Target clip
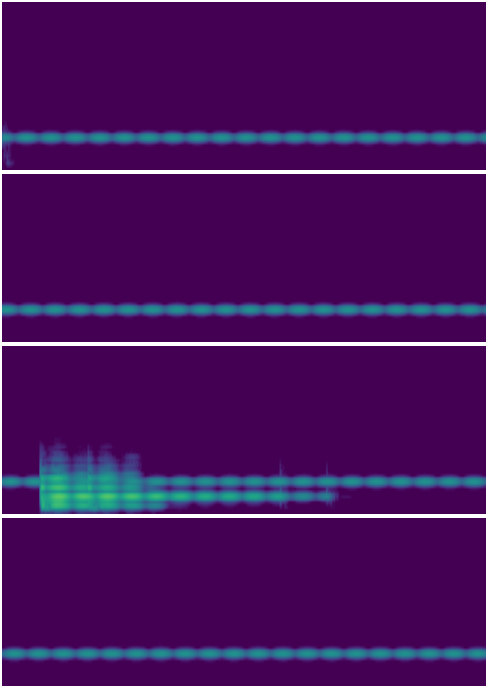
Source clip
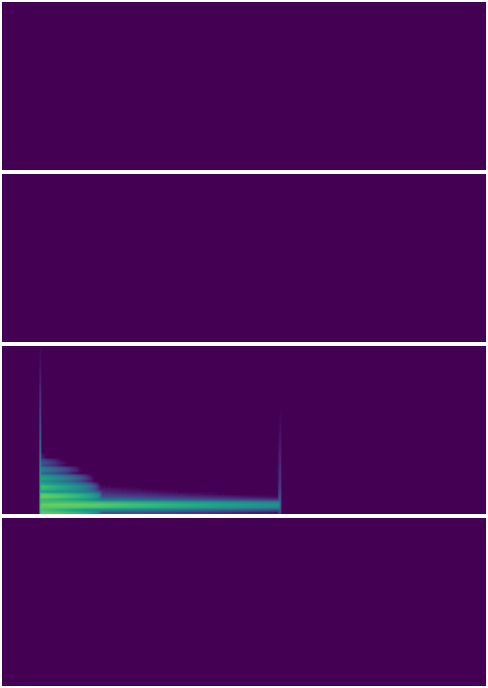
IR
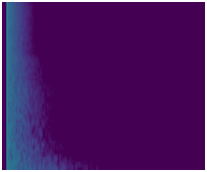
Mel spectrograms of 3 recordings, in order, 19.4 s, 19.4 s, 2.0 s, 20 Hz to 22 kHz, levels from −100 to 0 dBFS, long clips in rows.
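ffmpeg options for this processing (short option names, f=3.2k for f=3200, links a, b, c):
-filter_complex "[0:a]bandreject=f=50:t=h:w=6,bandreject=f=100:t=h:w=6,bandreject=f=150:t=h:w=6,bandreject=f=200:t=h:w=6,bandreject=f=250:t=h:w=6,asplit=2[a][b];[b]aecho=0:1:471:0.473[c];[a][c]amix=inputs=2:normalize=0,aeval=exprs='val(0)+0.00355*sin(2*PI*600*n/s)':c=same,asplit=2[d][e];[e]asoftclip=type=hard:threshold=-25dB,volume=-7.5dB[f];[d][f]amix=inputs=2:normalize=0[g];[1:a]atrim=start_sample=2205,afade=t=out:st=0.18:d=0.01,atrim=end_sample=8379[h];[g][h]afir=irnorm=-1:irlink=0,tremolo=f=4.1:d=0.85,adynamicequalizer=threshold=0.00562:dfrequency=240:dqfactor=1.7:tfrequency=240:tqfactor=1.7:attack=5:release=100:ratio=0.375:range=3:mode=cutabove:tftype=bell,afreqshift=190,lowpass=f=1k:w=0.5412,lowpass=f=1k:w=1.3066,afreqshift=14"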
